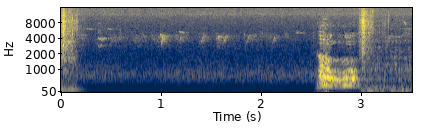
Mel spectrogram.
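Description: A wolf in 7 Days to Die gives a sharp, barking growl near the end, loud and close, after a stretch of quiet ambience with faint bird-like calls.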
